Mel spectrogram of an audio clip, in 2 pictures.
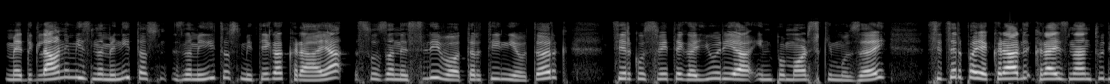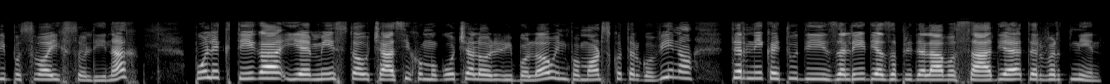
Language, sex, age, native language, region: Slovenian, female, 30-49, Slovenian, Central Slovenia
